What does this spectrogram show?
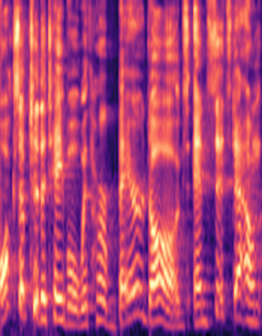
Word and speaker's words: paella: And then the waiter takes my order and I'm just like, "Oh, I'll have the paella." And my friend goes, "No, it's pronounced ba."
